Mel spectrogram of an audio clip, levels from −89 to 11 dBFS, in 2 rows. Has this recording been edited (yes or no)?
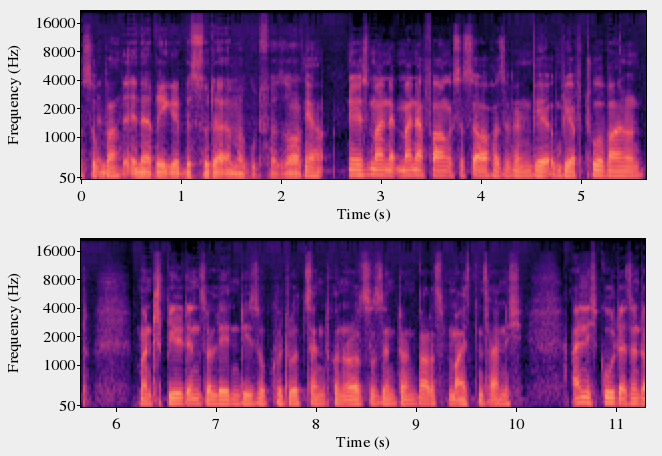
no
